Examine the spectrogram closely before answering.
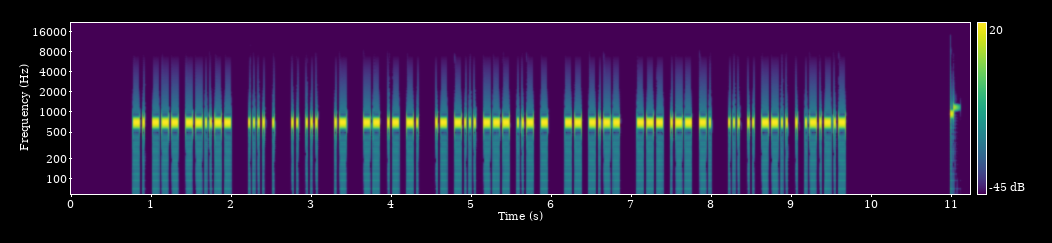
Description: Morse code, heard as a keyed tone, about 40 wpm, 700 Hz. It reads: NO, HE IS A MAN ABOUT MY OWN SIZE.
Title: Sentences from Top 1000 Words - Review Part 2 - 40wpm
